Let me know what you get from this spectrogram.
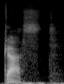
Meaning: guest
- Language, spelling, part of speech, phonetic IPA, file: German, Gast, noun, [ɡast], De-Gast.ogg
